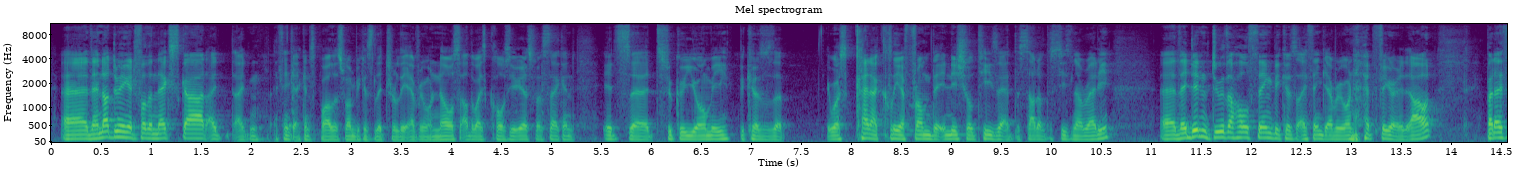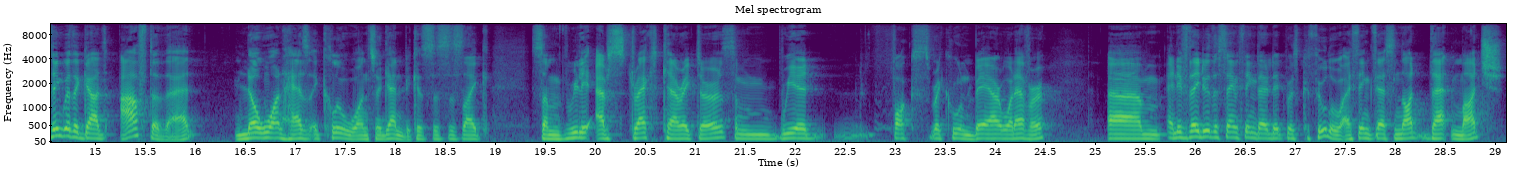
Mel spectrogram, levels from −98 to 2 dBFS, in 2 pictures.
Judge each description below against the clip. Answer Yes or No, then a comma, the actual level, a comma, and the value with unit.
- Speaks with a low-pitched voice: Yes, low, 115 Hz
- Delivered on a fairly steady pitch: No, average, 3.8 semitones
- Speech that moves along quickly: Yes, fast, 230 wpm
